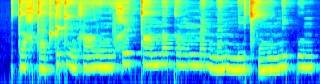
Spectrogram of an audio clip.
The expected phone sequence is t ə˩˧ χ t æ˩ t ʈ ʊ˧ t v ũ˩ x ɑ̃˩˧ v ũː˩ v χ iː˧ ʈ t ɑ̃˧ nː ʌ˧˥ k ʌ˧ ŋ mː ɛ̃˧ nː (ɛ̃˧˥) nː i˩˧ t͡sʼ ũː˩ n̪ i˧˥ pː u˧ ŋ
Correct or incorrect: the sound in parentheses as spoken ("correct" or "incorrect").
incorrect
